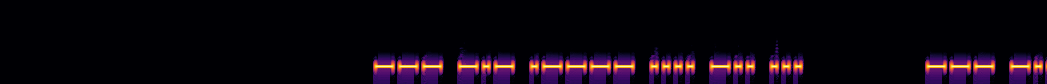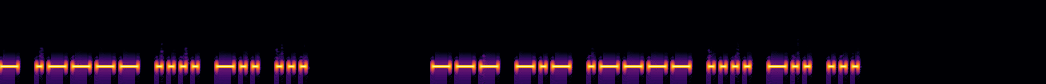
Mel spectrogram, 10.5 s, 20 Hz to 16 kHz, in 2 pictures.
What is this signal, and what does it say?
Morse code, heard as a keyed tone, about 37 wpm, 700 Hz. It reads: OK1HDS OK1HDS OK1HDS
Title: DXCC-100 Call Signs - 6 Characters - Repeated 3x - 40wpm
